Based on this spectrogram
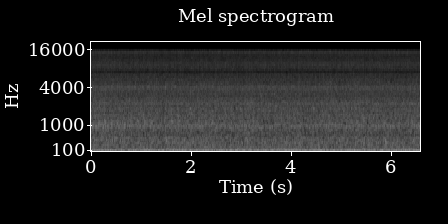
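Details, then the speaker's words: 1976 BMW 2002 (E10) M10 engine idling about 700–800 rpm after fitting a new Weber-style carburetor and swapping in a newer coil: steady, even, smooth low rumble with no misses, much smoother than with the old carb; normal idle. "Well, it idles an awful lot smoother than the other one. This end here is pretty quiet."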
